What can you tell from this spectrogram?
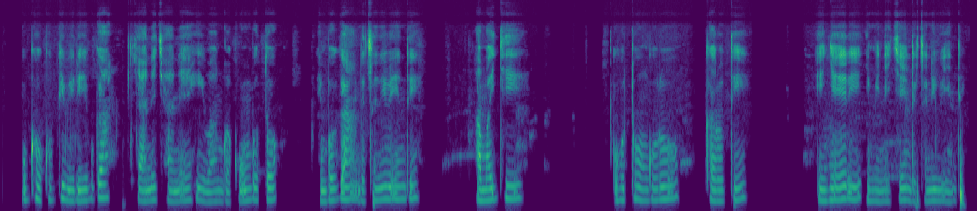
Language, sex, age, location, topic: Kinyarwanda, female, 18-24, Huye, health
